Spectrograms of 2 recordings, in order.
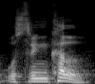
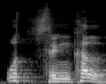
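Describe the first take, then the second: The two takes are said the same way.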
